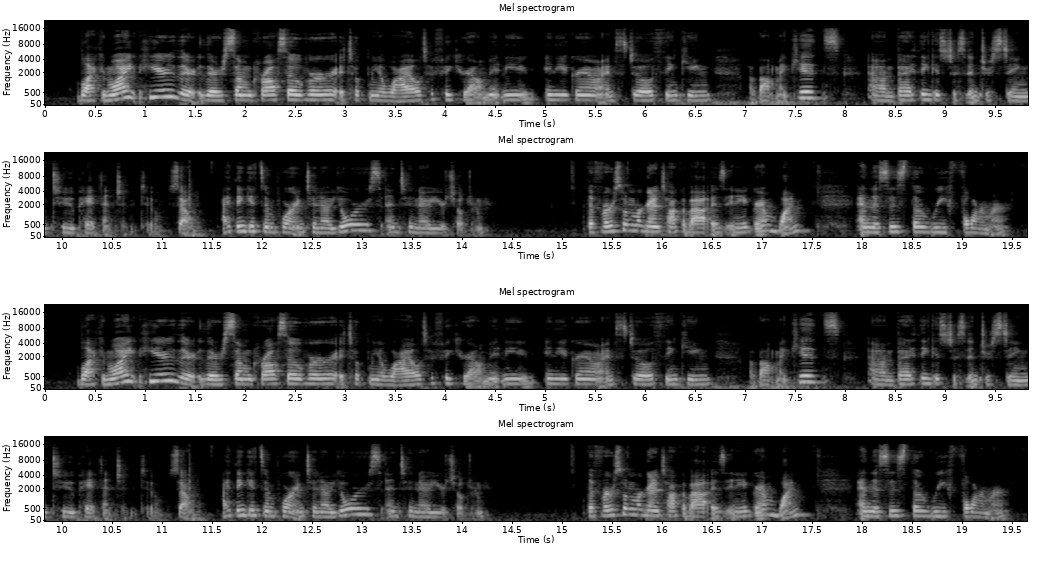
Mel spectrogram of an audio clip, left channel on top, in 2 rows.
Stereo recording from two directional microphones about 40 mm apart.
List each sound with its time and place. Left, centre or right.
0.3 s a woman's voice: left
3.3 s speech: centre
3.6 s a woman's voice: left
5.8 s a woman's voice: left
15.2 s a woman's voice: left
17.9 s a woman's voice: left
